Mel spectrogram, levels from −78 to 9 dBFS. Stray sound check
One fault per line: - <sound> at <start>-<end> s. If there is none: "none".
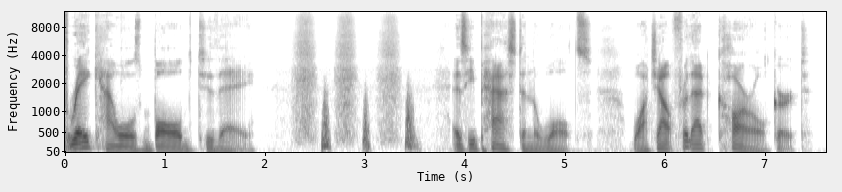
- sniff at 2.3-3.6 s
